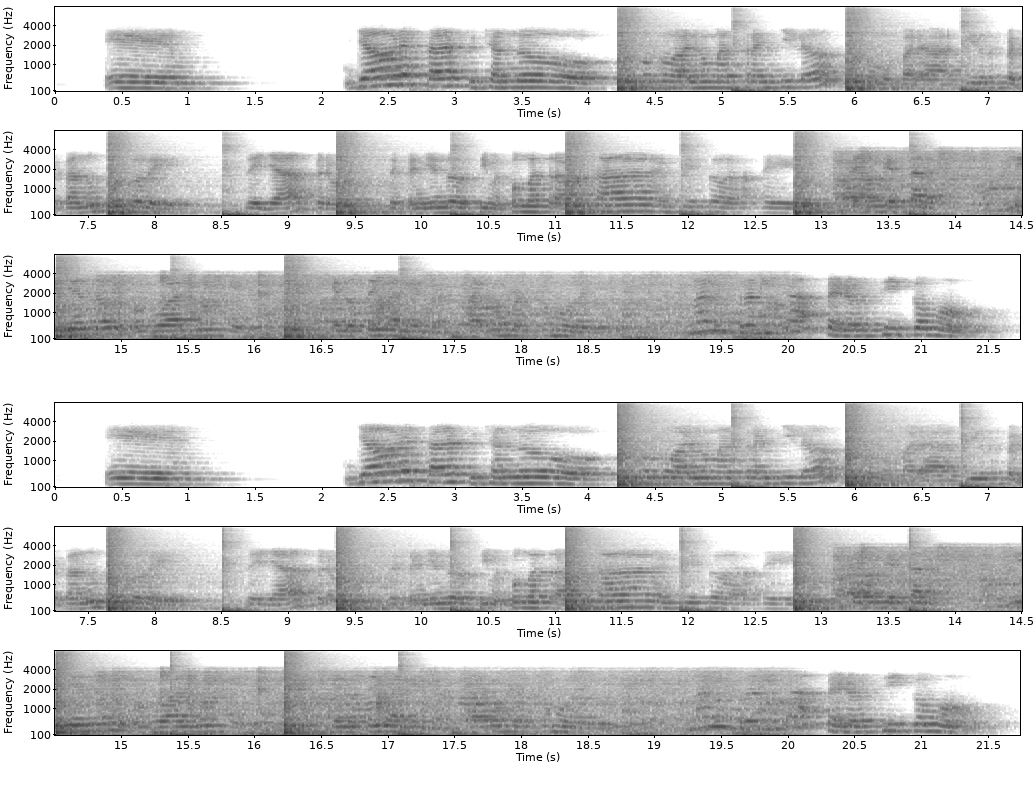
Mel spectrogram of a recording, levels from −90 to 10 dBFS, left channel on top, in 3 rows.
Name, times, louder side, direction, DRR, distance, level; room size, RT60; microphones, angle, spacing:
voice 1, 0.4-1.1 2.2-8.2 8.7-13.9 14.4-16.2 16.6-21.4, left 1 dB, 40° left, 2 dB, 0.5 m, -32 dB
sound 1, 4.2-5.3 5.9-7.0 7.6-8.7 9.4-10.4 11.1-12.1 12.8-13.8 14.5-15.6 16.2-17.3, equal, 40° right, 0.4 m, -24 dB
sound 2, 13.1-20.1, equal, 10° right, 0.7 m, -30 dB
2.6 x 2.1 x 3.9 m, 0.65 s
head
